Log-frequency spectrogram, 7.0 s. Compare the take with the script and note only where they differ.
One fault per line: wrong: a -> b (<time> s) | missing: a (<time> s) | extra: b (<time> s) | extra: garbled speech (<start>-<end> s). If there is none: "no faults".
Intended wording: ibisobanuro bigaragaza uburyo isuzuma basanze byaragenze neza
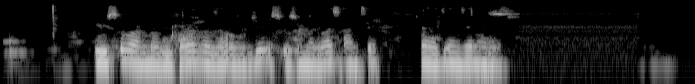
no faults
